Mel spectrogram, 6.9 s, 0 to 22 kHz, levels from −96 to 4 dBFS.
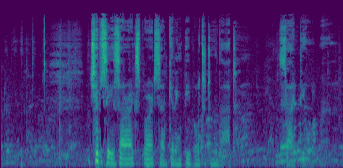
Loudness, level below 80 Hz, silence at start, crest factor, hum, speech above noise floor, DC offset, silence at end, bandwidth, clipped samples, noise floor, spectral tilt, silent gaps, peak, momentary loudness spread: -29 LUFS; -68 dBFS; 0.1 s; 26 dB; none; 27 dB; under 0.1%; 0.35 s; 16 kHz; under 0.1%; -61 dBFS; -1.5 dB/octave; none; -8 dBFS; 25 LU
